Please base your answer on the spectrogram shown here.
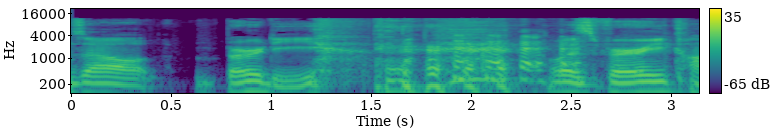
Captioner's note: all laughing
